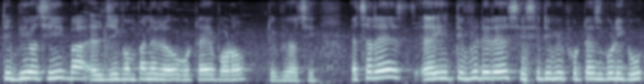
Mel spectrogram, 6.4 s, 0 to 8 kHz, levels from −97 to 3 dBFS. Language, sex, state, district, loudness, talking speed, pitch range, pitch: Odia, male, Odisha, Malkangiri, -14 LUFS, 175 wpm, 175-215 Hz, 200 Hz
